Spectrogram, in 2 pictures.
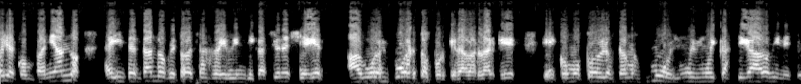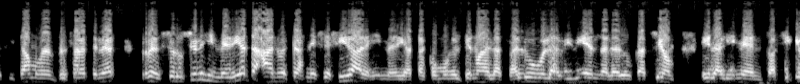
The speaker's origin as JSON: {"language": "Spanish", "country": "Argentina", "said": "porque no es una práctica aquí de mi terruño, si se quiere, de estas provincias"}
